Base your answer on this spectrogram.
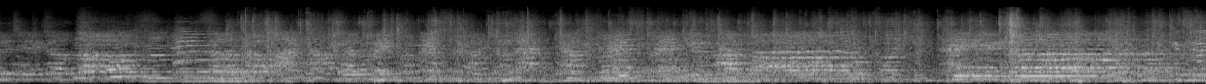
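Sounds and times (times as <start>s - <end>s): cast singing in chorus: 0.0s - 11.9s
musical accompaniment: 0.0s - 12.0s.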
